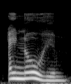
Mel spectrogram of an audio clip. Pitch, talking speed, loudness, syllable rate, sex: 225 Hz, 250 wpm, -12 LUFS, 5.7 syllables/s, female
